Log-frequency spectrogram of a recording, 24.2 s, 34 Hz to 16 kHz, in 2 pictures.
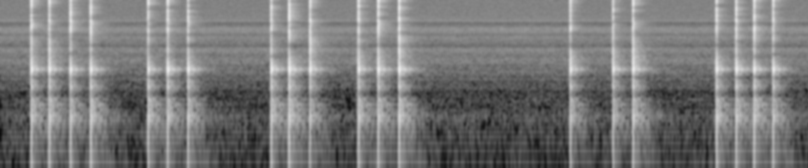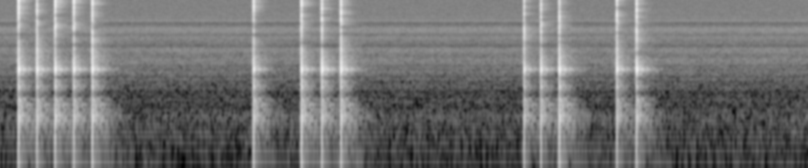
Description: Tap code, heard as knocks on wood, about 3 knocks a second, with room echo. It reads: SN BU C M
